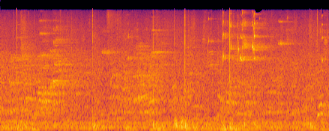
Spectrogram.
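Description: Basketball being dribbled on a hardwood gym floor: irregular sharp bounces, echoing in the large hall. Sneakers squeak briefly on the floor a little past the middle.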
